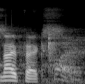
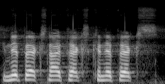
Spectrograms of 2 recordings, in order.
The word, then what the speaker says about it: Knipex: can't even the the something repliers it's Knex knipex Knex knipex I've heard it about 15 different ways all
